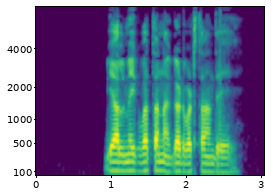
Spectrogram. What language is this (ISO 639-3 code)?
xhe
